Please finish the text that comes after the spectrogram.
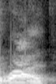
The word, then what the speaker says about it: write: Write to how we are We have write. The W is a silent. W is silent. Why? Then we say write.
